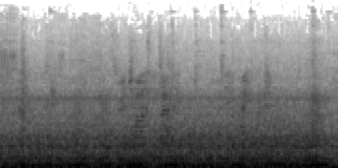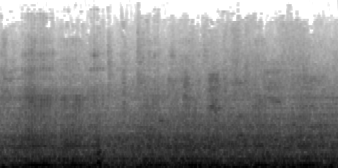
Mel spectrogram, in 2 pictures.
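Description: Passenger train running, heard from inside the carriage: a steady low rumble of wheels on track that swells and fades.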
